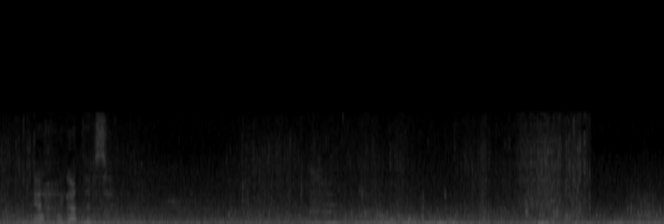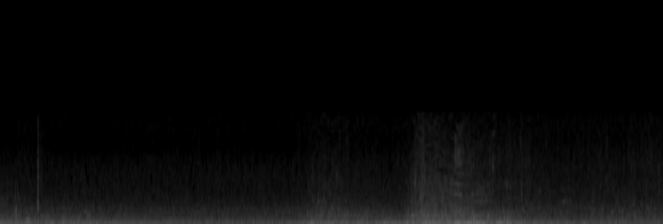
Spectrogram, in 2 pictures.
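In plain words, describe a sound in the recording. Water splashes as a person swims.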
